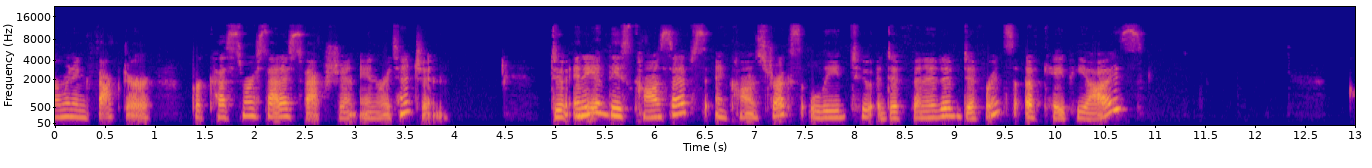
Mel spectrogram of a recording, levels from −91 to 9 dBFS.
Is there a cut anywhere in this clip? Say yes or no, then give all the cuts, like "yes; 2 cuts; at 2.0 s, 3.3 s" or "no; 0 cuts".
no; 0 cuts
